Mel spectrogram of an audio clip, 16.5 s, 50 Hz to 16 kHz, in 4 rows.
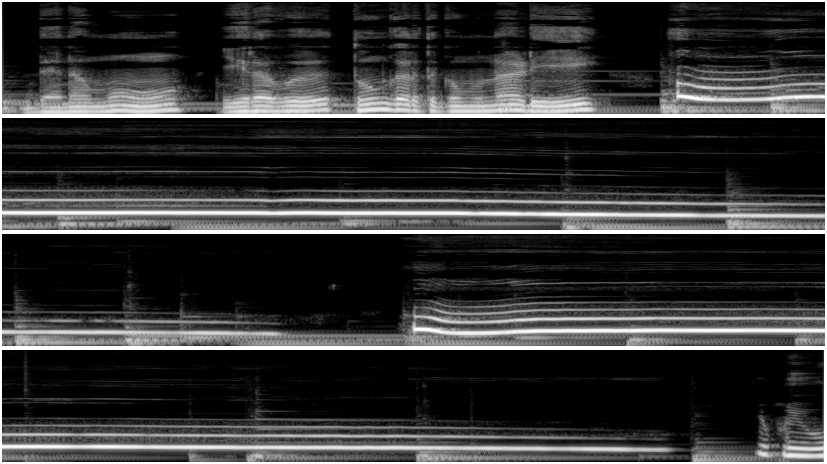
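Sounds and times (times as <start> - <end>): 
soft low music: 0.0 - 16.4
speech: 0.2 - 3.5
fox howling: 3.4 - 15.7.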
